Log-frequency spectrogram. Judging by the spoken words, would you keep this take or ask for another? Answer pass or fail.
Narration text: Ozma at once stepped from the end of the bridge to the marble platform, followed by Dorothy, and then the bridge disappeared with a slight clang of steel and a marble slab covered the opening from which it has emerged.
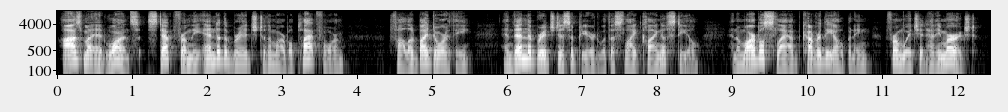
fail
